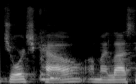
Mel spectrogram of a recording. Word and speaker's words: Kao: you can you can Google my name George cow my last name is spelled k AO so just Google George cow and you'll find whatever it is you're looking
